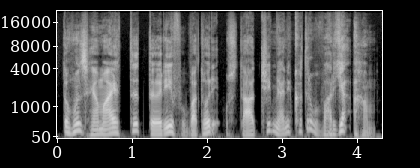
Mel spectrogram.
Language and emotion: Kashmiri, happy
